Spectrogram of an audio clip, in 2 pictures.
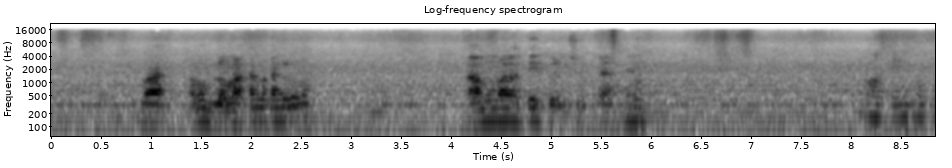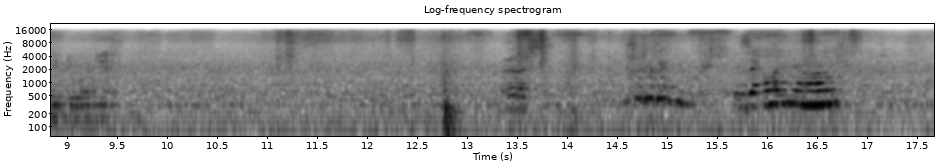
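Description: A man speaks in short, quiet phrases close by.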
